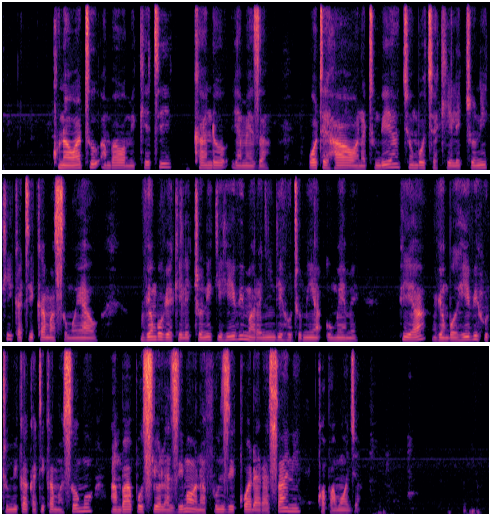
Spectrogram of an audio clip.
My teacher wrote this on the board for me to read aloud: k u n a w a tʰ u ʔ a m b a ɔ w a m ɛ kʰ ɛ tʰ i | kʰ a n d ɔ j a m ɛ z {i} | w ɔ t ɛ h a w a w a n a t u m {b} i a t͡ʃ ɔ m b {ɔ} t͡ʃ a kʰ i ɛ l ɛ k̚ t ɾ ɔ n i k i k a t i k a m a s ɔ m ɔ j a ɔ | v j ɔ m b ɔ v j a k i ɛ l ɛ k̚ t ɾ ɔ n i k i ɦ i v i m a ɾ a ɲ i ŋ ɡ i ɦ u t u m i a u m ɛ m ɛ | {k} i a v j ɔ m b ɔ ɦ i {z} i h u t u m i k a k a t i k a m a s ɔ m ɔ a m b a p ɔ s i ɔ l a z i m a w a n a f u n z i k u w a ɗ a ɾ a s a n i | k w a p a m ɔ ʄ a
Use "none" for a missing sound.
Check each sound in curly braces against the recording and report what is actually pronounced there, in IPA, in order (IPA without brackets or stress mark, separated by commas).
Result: a, b, ɔ, p, v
